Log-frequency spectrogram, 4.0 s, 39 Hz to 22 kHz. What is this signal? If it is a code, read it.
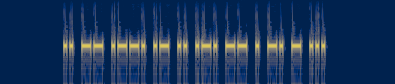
Morse code, heard as a keyed tone, about 37 wpm, 700 Hz. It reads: IMPAIRMENTS
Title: Sets of 5 Words Encore - New Word Drill - 40wpm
